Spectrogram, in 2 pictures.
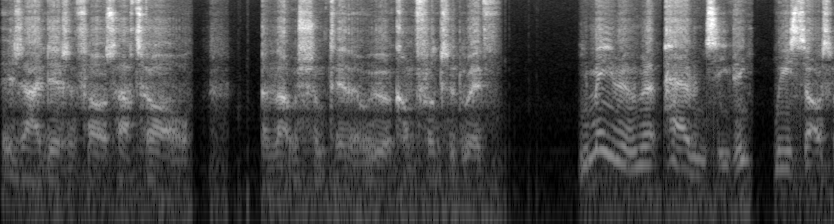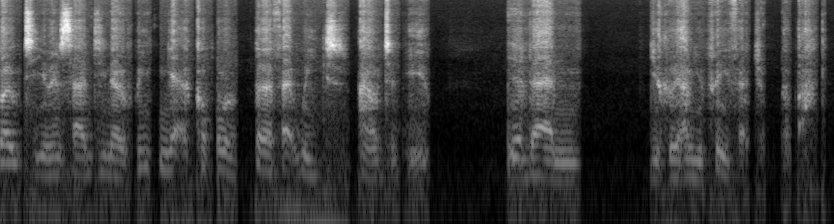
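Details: Adult male speaker; normal fluent speech.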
